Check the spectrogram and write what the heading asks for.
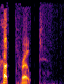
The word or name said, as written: Cutthroat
